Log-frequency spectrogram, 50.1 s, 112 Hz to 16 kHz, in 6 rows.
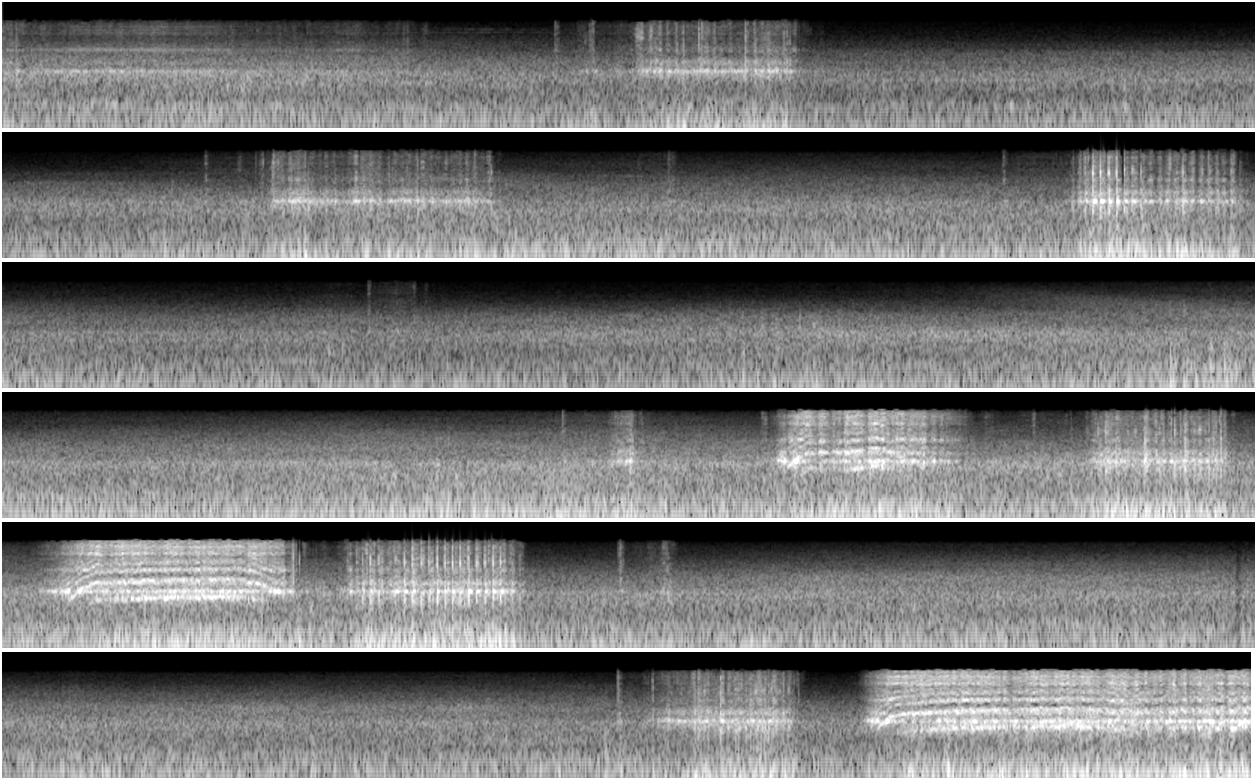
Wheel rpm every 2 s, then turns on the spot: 20, 0, 20, 0, 0, 20, 0, 0, 10, 10, 0, 0, 0, 0, 0, 70, 20, 130, 20, 0, 0, 0, 0, 30, 180.
0-2 4-6 10-12 16-18 32-34 36-38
